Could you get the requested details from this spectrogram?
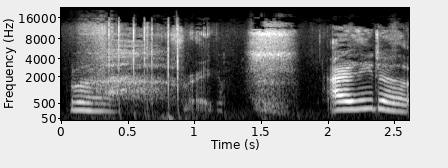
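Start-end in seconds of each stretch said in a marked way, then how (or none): none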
